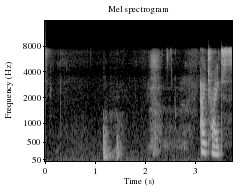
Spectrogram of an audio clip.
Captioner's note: tea cup bangs softly on the desk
